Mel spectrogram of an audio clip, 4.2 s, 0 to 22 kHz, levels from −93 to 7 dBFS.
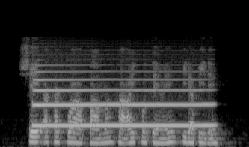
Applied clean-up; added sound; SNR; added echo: none; Trumpet; -5 dB; reverberation time 0.2 s.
